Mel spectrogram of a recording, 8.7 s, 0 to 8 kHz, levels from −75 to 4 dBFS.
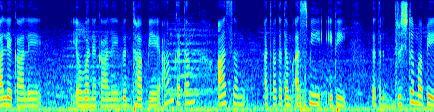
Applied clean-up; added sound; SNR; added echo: none; none; none; none.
